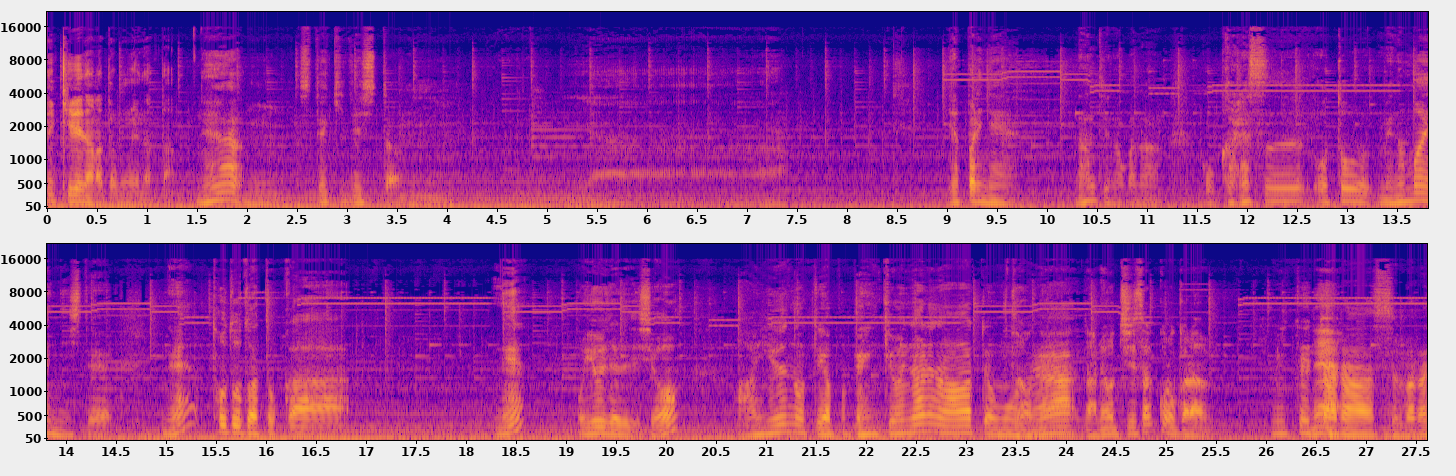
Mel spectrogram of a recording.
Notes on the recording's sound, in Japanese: パーキング収録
